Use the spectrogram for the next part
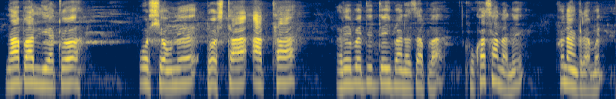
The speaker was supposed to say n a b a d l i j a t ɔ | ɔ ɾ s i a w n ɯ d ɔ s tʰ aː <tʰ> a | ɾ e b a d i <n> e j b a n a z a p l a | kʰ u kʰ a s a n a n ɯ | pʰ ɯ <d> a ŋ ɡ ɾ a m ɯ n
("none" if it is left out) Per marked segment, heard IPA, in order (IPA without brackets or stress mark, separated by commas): tʰ, d, n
